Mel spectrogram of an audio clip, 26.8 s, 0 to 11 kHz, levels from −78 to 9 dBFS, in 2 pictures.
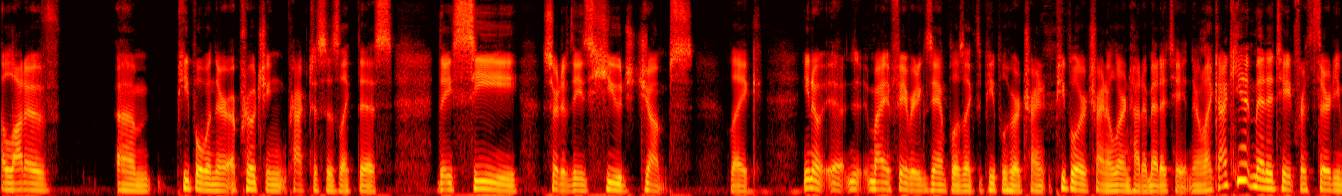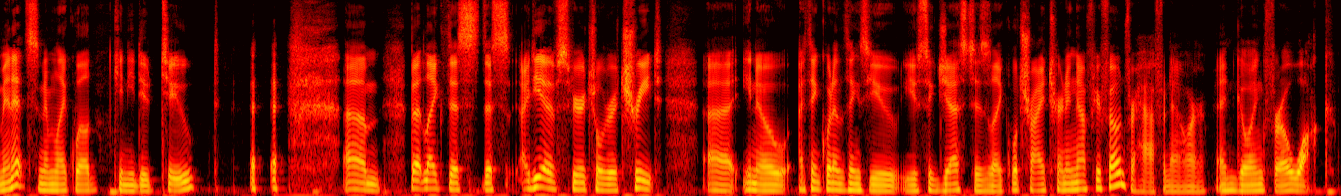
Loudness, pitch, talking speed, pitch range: -22 LUFS, 105 Hz, 210 wpm, 95-115 Hz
